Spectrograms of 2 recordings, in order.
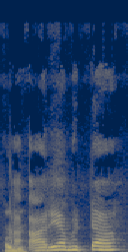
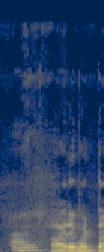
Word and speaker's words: आर्यभट्ट: आर S scholars scholars आर्य भट्टा आर्य भट्टा ए आर्य भट्टा नहीं होता है आर्य भट्ट होता है ए आर वाई ए बी एच ए ड टी ठीक है आर्य भट्ट क्या बोलेंगे आर्यभट आर्य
